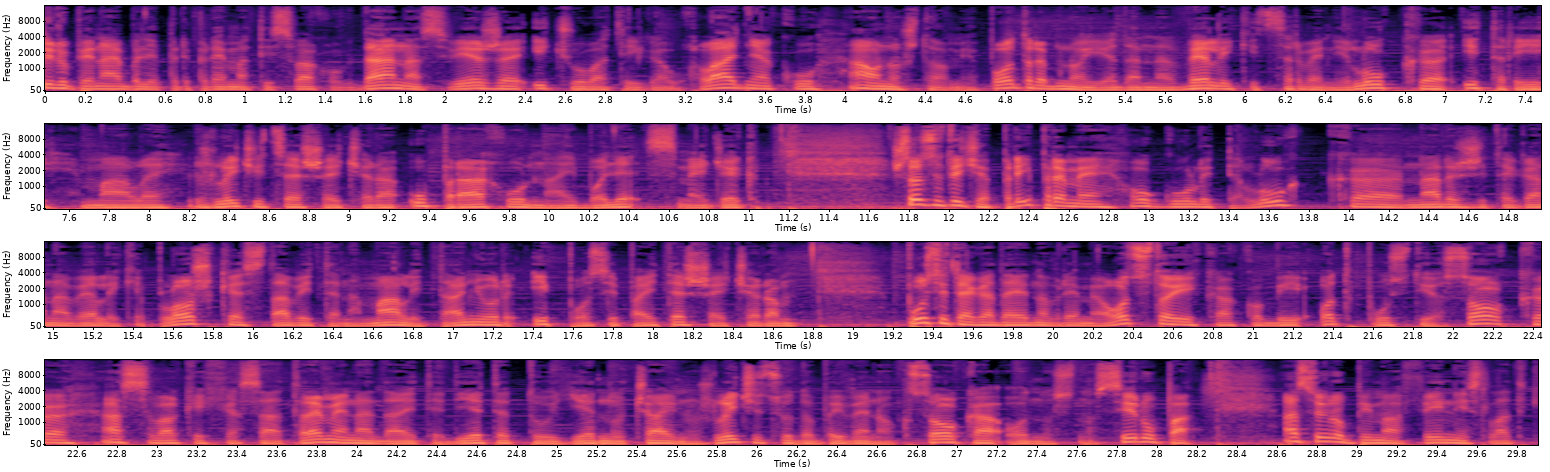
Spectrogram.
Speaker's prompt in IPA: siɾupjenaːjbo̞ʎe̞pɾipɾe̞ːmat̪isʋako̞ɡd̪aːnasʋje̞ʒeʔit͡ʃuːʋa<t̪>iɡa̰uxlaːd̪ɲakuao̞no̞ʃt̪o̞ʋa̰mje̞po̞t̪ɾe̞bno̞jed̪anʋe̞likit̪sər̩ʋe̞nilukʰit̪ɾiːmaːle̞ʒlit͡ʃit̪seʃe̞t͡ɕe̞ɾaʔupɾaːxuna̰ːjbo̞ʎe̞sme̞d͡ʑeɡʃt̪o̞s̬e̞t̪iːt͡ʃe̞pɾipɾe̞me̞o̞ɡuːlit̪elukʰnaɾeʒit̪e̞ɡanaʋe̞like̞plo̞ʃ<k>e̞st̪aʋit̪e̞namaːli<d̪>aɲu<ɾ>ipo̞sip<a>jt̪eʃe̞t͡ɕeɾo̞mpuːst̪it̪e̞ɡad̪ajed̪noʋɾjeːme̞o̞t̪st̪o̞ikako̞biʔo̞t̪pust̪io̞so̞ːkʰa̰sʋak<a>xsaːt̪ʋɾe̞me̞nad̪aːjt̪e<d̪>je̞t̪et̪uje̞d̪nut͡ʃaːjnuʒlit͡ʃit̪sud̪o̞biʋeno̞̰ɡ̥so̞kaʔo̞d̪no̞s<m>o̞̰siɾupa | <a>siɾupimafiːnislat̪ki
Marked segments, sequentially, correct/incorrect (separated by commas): correct, correct, incorrect, correct, correct, incorrect, correct, incorrect, correct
